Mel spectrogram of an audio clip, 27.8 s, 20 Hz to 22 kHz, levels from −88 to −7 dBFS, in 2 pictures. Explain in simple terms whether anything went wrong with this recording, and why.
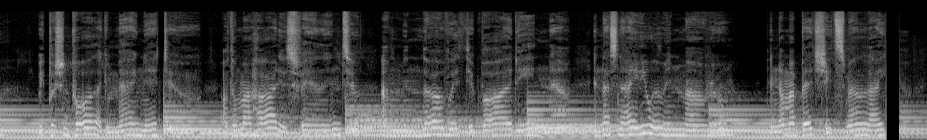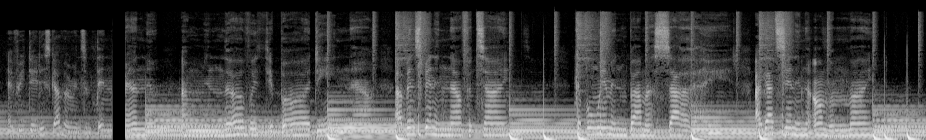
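At 13.29 seconds the sound drops out for about a fifth of a second, then comes back duller, noticeably quieter and with a faint new background noise, until 15.79 seconds. This is likely an input switched to a poorer device, one that loses the crisp top end above 8.9 kHz.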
